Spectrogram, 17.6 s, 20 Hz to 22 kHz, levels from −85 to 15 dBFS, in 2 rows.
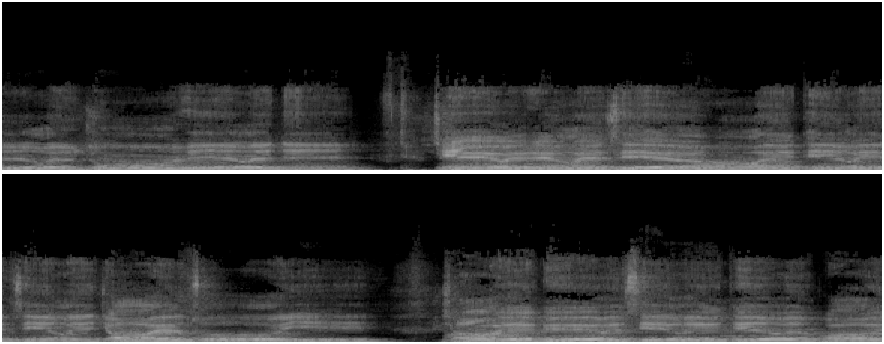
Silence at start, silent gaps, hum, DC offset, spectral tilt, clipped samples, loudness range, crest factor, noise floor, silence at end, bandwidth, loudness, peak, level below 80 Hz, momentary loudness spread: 0 s; none; none; under 0.1%; -4.5 dB/octave; under 0.1%; 3 LU; 18 dB; -50 dBFS; 0 s; 13 kHz; -26 LUFS; -8 dBFS; -52 dBFS; 8 LU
